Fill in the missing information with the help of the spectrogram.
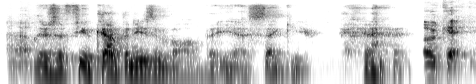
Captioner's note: chuckles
